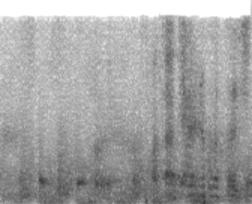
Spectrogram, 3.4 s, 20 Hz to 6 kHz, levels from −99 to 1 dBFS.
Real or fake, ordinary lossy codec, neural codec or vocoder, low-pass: fake; AAC, 24 kbps; codec, 24 kHz, 0.9 kbps, WavTokenizer, large speech release; 5.4 kHz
